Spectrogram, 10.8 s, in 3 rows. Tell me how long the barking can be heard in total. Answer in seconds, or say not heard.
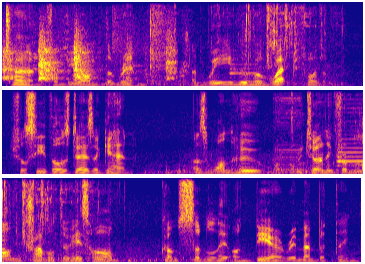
2 s.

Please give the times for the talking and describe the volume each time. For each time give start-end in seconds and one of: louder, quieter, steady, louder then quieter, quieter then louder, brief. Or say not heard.
0.0-10.7 steady.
